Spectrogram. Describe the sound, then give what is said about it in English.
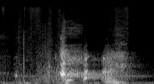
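A few short, rough coughs and throat-clearing noises, with a sharp burst near the middle followed by a longer raspy clearing, moderately loud with no speech. “sorry, I got a frog in my throat this morning.”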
